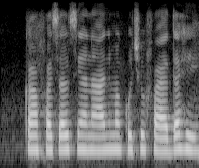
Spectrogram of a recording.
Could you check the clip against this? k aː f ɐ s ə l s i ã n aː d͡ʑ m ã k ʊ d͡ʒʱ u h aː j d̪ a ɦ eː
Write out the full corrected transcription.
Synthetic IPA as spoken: k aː f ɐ s ə l s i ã n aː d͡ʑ m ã k ʊ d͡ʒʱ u f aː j d̪ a ɦ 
